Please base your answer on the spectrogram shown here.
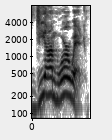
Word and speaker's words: Dionne Warwick: It is Dionne Warwick.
